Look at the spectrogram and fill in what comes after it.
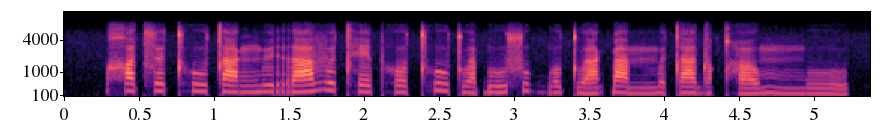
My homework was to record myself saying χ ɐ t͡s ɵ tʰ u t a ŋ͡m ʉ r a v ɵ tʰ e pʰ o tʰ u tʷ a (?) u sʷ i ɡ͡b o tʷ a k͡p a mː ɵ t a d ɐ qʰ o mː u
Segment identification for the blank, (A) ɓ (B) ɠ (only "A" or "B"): A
